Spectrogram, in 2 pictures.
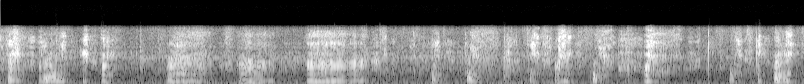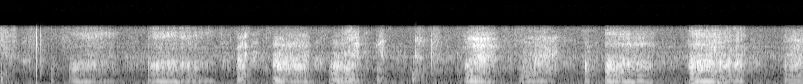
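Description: Sable Shetland Sheepdog making play noises at a cat: a stream of short, pitched growls and grumbles in quick, irregular bursts.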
